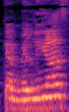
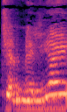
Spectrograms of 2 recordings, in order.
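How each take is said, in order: First: The word begins with a k sound. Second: The word begins with a ch sound. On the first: The speaker calls it right. "But it is the कैमेलिया sinensis" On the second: The speaker calls it wrong. "It's not a correct pronunciation"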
